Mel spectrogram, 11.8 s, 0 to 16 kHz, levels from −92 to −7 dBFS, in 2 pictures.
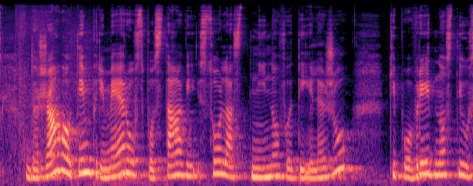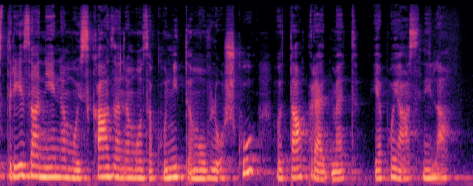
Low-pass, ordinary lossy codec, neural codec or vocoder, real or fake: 14.4 kHz; none; vocoder, 48 kHz, 128 mel bands, Vocos; fake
